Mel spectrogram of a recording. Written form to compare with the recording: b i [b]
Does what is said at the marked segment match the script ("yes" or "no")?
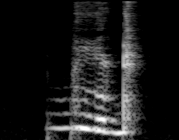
no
